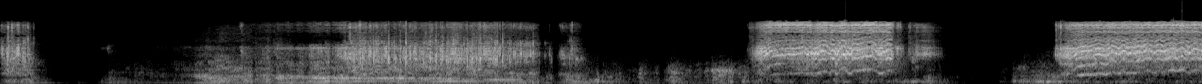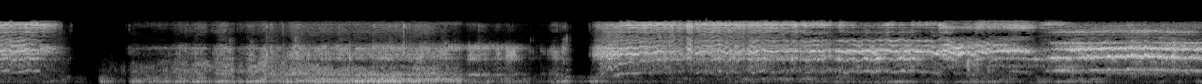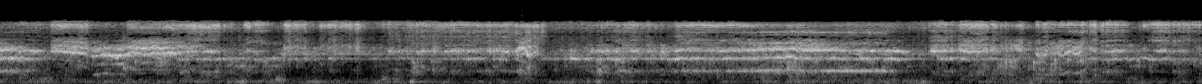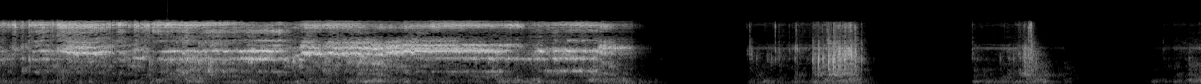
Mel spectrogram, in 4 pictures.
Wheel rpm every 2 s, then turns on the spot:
0, 10, 10, 30, 70, 100, 40, 20, 20, 130, 160, 160, 160, 160, 160, 160, 160, 160, 160, 160, 150, 20, 10, 0.
2-6 14-16 44-46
